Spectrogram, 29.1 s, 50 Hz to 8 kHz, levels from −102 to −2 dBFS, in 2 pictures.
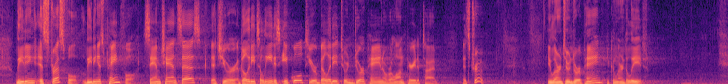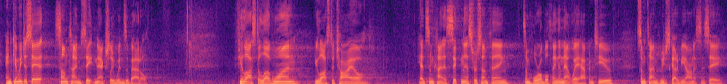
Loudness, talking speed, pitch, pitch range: -27 LUFS, 180 wpm, 130 Hz, 110-150 Hz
